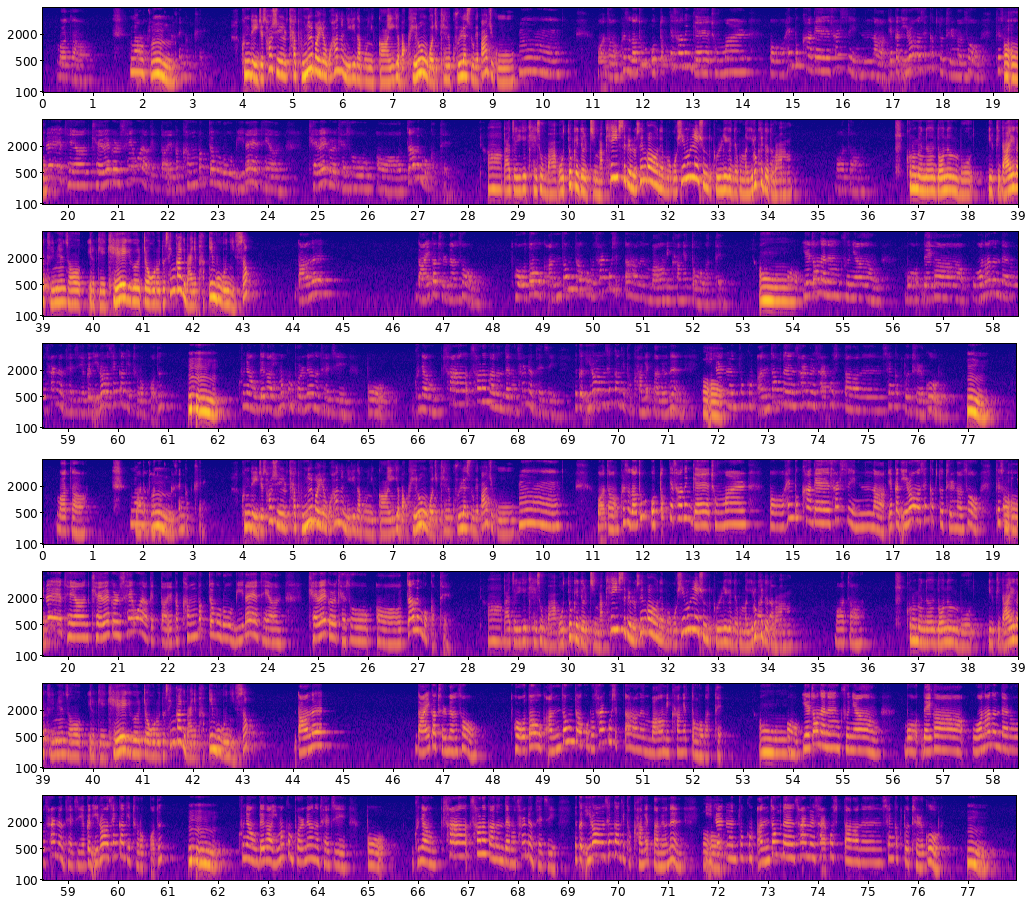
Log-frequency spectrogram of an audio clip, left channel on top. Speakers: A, on the right; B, on the left.
A: 맞아.
B: 그냥
A: 맞아.
B: 좀.
A: 나도 그렇게 생각해.
B: 근데 이제 사실 다 돈을 벌려고 하는 일이다 보니까 이게 막 괴로운 거지. 계속 굴레 속에 빠지고.
A: 음. 맞아. 그래서 나도 어떻게 사는 게 정말 어, 행복하게 살 수 있나 약간 이런 생각도 들면서 계속
B: 어어.
A: 미래에 대한 계획을 세워야겠다. 약간 강박적으로 미래에 대한 계획을 계속 어, 짜는 것 같아.
B: 아, 맞아. 이게 계속 막 어떻게 될지 막 케이스별로 생각을 해보고 시뮬레이션도 돌리게 되고 막 이렇게
A: 맞아.
B: 되더라.
A: 맞아.
B: 그러면은 너는 뭐 이렇게 나이가 들면서 이렇게 계획적으로도 생각이 많이 바뀐 부분이 있어?
A: 나는 나이가 들면서 더더욱 안정적으로 살고 싶다라는 마음이 강했던 것 같아.
B: 어.
A: 어, 예전에는 그냥 뭐 내가 원하는 대로 살면 되지. 약간 이런 생각이 들었거든?
B: 응, 응.
A: 그냥 내가 이만큼 벌면은 되지. 뭐, 그냥 사, 살아가는 대로 살면 되지. 약간 이런 생각이 더 강했다면은
B: 어어.
A: 이제는 조금 안정된 삶을 살고 싶다라는 생각도 들고,
B: 음.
